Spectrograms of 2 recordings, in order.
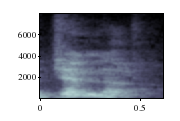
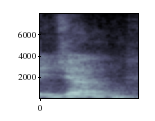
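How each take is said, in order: First: जन्नत with a held double n, jan-nat; correct pronunciation. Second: जन्नत said easily with a single n; wrong pronunciation. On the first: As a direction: lean on the न in जन्नत. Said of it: "इसका सही तलफ़ुज़ जो है". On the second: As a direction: glide over the न in जन्नत. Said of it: "ये सही तलफ़ुज़ नहीं है". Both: Shown as a demonstration.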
